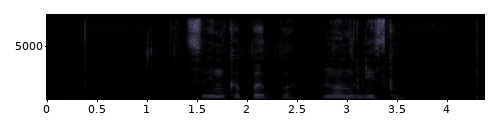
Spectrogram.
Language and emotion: Russian, neutral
